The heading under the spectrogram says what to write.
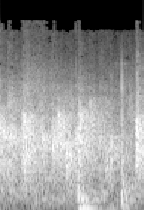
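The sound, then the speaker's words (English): A brief burst of audience applause for the boys and girls: many hands clapping in a dense, steady patter at moderate volume, with a faint voice briefly mixed in partway through. “Can we give the boys and girls a round of applause?”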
